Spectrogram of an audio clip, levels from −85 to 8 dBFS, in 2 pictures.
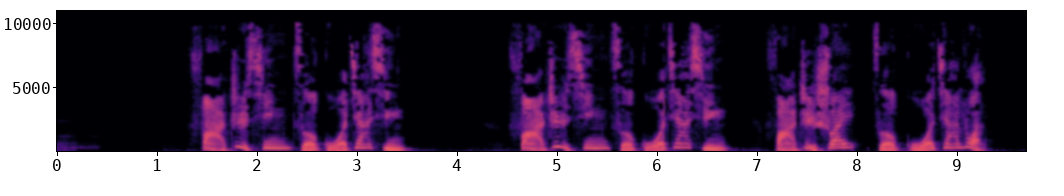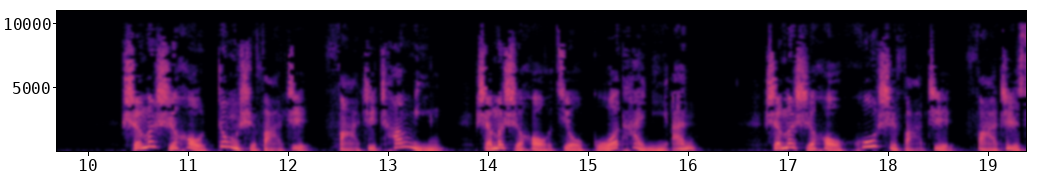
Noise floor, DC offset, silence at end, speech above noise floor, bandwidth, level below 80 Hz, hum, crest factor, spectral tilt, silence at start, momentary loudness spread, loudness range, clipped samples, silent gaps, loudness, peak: -75 dBFS; under 0.1%; 0 s; 50 dB; 10.5 kHz; -60 dBFS; none; 16 dB; -4.5 dB/octave; 1.35 s; 8 LU; 2 LU; under 0.1%; none; -26 LUFS; -10 dBFS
